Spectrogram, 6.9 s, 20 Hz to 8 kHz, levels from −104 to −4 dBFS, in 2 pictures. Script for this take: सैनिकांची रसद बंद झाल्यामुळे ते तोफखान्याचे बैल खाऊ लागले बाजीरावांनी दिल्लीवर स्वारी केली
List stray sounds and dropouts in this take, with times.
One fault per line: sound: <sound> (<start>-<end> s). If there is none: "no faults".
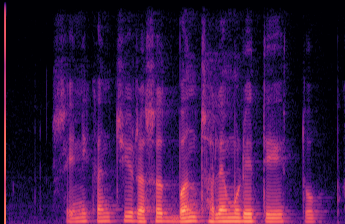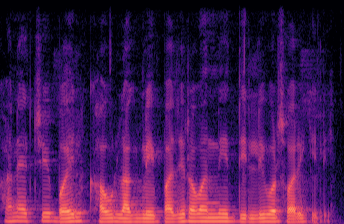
no faults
